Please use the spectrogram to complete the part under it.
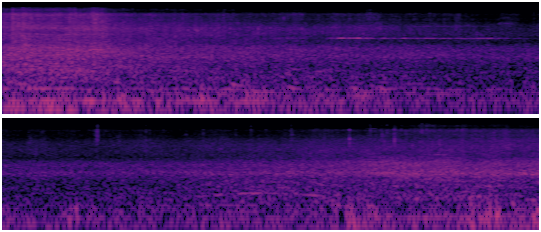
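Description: A truck engine idles nearby with a low rumble.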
